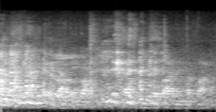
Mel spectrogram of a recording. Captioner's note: laughter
